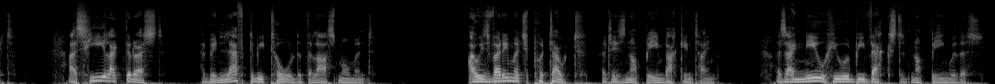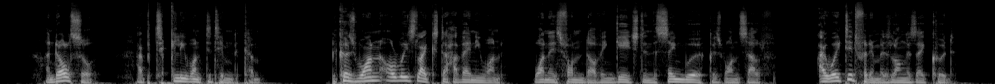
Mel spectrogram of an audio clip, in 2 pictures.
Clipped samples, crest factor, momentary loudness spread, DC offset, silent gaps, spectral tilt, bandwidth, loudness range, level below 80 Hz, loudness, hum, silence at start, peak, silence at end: under 0.1%; 18 dB; 14 LU; under 0.1%; none; -5.5 dB/octave; over 20 kHz; 2 LU; -44 dBFS; -30 LUFS; none; 0 s; -12 dBFS; 0.4 s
